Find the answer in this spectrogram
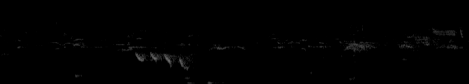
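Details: Wild birds by the Bueno River in Chile's Los Ríos Region, summer morning 2020; a few sharp descending squawk-like notes stand out over an ongoing high chirping chorus.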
